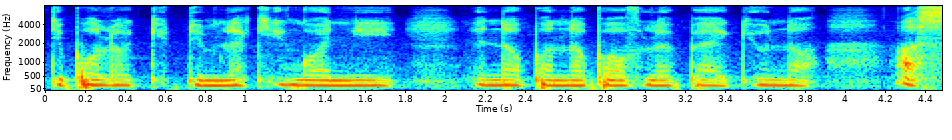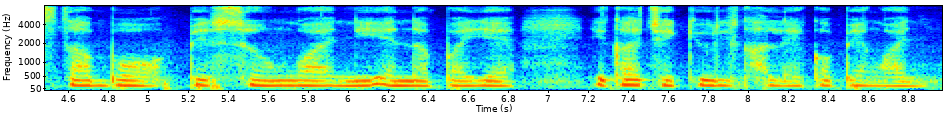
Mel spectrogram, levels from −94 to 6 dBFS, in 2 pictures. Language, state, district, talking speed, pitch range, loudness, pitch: Sumi, Nagaland, Kohima, 160 wpm, 165-180 Hz, -18 LUFS, 175 Hz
